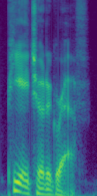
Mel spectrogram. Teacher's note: Or photograph. The stress is on the first syllable. PH ograph. That second O reduces to a schwah full.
